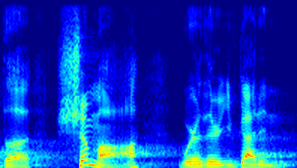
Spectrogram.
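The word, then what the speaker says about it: שמע: Uh it's pronounced Shema. Let's all say Shema.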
